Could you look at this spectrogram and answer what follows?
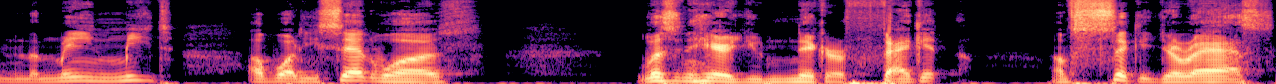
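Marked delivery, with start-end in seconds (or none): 3.2-6.4 imitated menacing voice, pitched lower. Retelling how Liston threatened Ali after slamming him against the wall: imitating a menacing "I'm gonna kill you" voice. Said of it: "that "I'm gonna kill you" voice".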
